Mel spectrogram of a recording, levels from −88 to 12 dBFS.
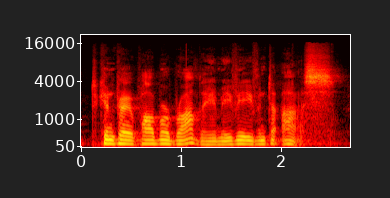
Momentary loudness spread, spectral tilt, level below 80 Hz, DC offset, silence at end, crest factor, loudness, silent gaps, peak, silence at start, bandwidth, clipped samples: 6 LU; -5.5 dB/octave; -60 dBFS; under 0.1%; 0.15 s; 18 dB; -23 LUFS; none; -6 dBFS; 0.1 s; 16 kHz; under 0.1%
